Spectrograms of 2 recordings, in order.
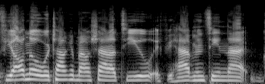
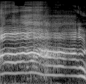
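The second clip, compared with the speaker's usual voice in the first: acted, very high-pitched, long drawn-out shriek. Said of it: "She gets all loud, starts screaming".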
